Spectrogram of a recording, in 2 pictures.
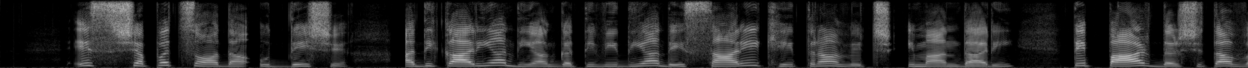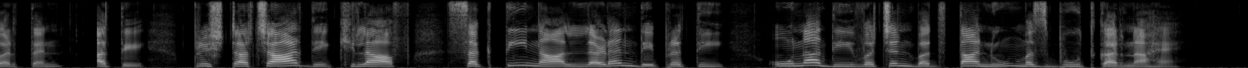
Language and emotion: Punjabi, neutral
